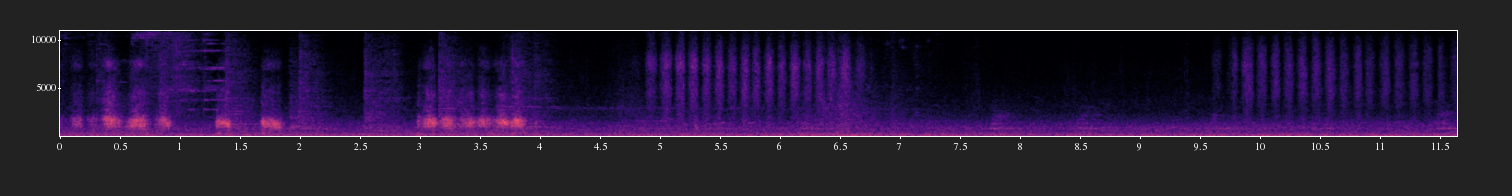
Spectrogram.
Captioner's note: sounds of chalk writing, and erasing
